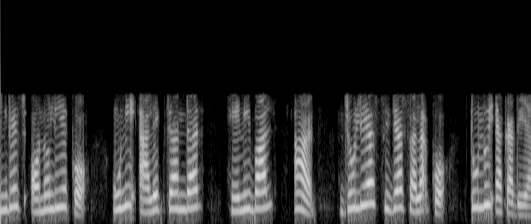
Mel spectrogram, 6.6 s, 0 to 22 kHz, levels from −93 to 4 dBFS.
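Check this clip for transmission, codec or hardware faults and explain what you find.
One codec fault is present, the iLBC codec, and it runs through the whole speech recording. The audio passed through a narrowband iLBC path, consistent with its 15.2 kbps mode and 20 ms frames, with each frame's excitation coded on its own. The line band sits at about 300 Hz to 3.7 kHz, and nothing above 3.8 kHz survives. The speech therefore sounds muffled and thin, with a plainly audible rough, synthetic edge.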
